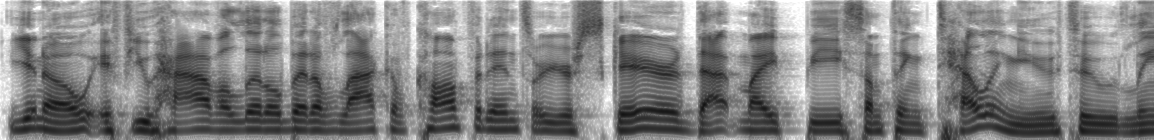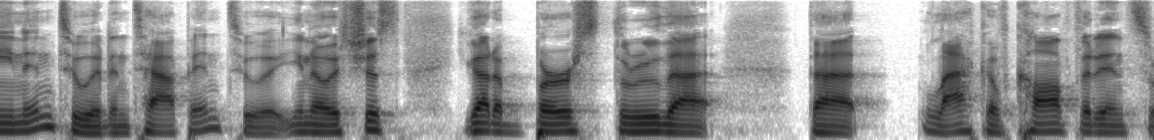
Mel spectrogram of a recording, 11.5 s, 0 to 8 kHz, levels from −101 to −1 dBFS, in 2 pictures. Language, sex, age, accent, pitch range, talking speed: English, male, 30-49, American, 105-130 Hz, 225 wpm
